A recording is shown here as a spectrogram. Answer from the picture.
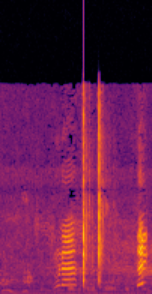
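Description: A short high-pitched call a little under a second in, followed by two sharp cracks about a fifth of a second apart.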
